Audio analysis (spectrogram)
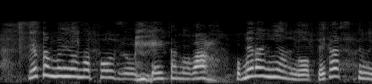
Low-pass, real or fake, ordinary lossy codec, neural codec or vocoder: none; fake; none; codec, 16 kHz, 2 kbps, FreqCodec, larger model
